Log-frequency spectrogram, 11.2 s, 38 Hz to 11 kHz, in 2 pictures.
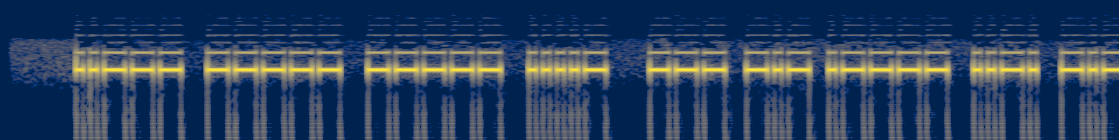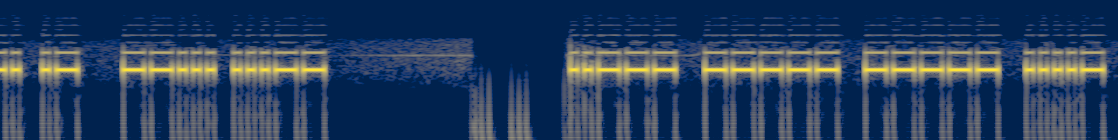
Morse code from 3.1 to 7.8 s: OK1FCA 73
